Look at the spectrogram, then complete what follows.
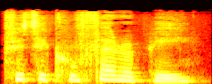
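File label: "physical therapy", British English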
